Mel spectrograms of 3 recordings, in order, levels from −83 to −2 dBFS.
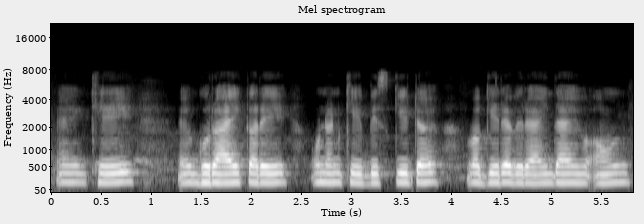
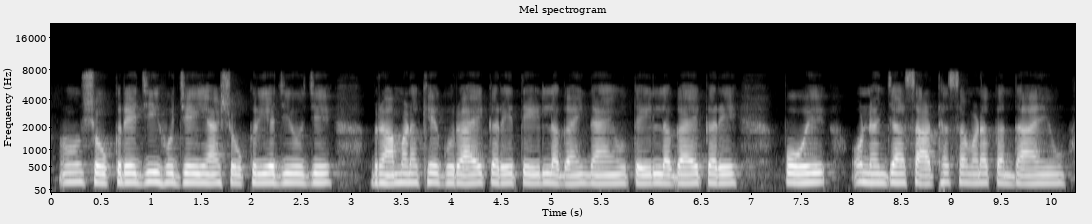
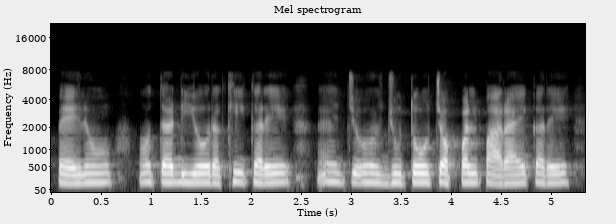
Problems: constant background noise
